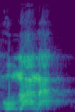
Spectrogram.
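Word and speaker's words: أمناء: Kemarin menyampaikan begini, Bahar bin Smith, al ulama umana ur-rusul, tapi bacanya al ulama amana ur-rusul. Saya katakan salah. Kenapa? Karena di sini umana.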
